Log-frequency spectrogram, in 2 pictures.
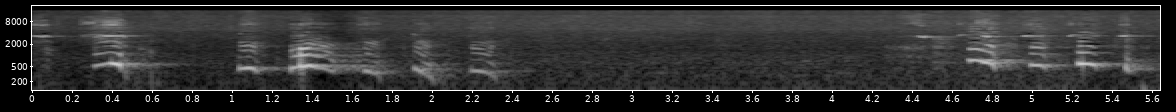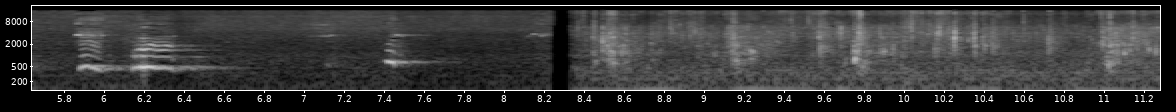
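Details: German Shepherd puppy giving short, high, falling whines in loose bursts with pauses between them, followed by a sudden burst of loud, broadband noise.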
